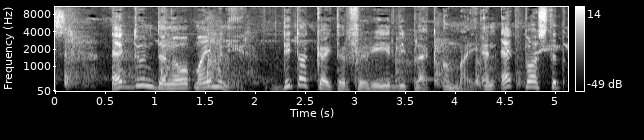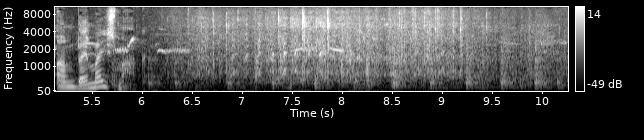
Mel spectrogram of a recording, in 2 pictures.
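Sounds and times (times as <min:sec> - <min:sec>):
speech: 0:00.6 - 0:06.2
pigeons cooing: 0:05.7 - 0:10.2.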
